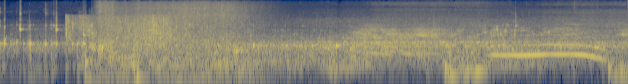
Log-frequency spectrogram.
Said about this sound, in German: Ähm, ihr hört schon, wir sind immer noch bei den Schiffen.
